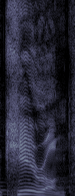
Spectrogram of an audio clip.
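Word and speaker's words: Ciarán: consensus seemed to be that it was storm Kiron uh which was unfortunate as thousands of Labor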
